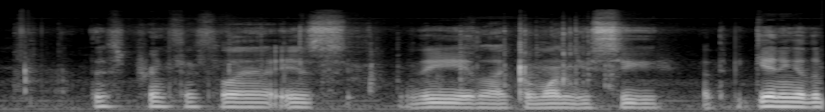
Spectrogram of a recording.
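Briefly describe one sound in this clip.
A plastic toy figure clicks and rattles as a hand pulls it from a case.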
